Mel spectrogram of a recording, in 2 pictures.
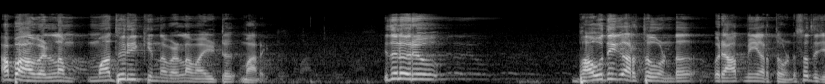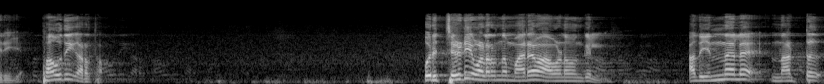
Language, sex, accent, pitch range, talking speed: Malayalam, male, native, 155-205 Hz, 80 wpm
